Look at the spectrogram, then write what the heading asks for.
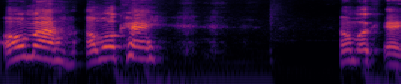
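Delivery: breathless, winded, catching breath. Reacting to an unexpected draft pick, catching breath. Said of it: "I had to catch my breath".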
